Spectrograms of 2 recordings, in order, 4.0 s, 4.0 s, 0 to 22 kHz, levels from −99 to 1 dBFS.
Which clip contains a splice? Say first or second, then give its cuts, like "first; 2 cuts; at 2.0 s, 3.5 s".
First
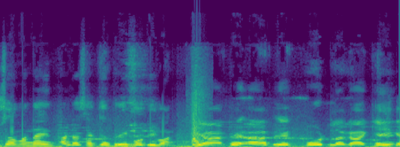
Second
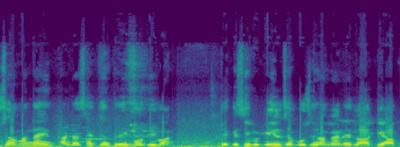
first; 1 cut; at 1.9 s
